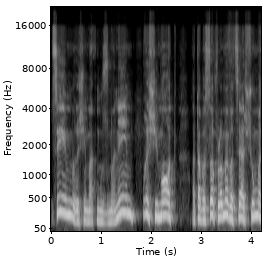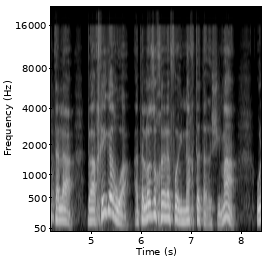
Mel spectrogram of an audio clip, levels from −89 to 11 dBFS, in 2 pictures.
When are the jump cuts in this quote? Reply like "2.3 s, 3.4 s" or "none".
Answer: 1.8 s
